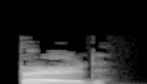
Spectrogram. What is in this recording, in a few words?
"bird" US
